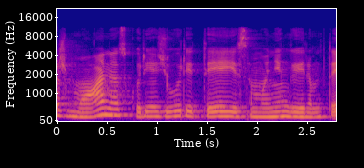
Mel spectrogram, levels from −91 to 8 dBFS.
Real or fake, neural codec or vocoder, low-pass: real; none; 10.8 kHz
